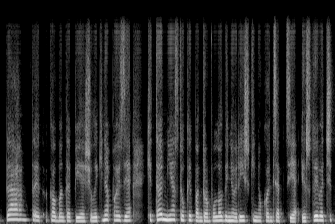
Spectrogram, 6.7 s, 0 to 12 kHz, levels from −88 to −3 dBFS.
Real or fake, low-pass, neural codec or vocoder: fake; 10.8 kHz; codec, 16 kHz in and 24 kHz out, 0.8 kbps, FocalCodec, streaming, 65536 codes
